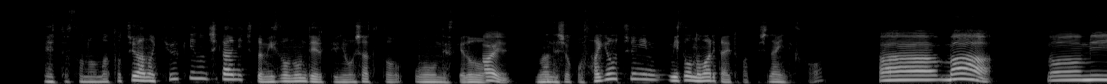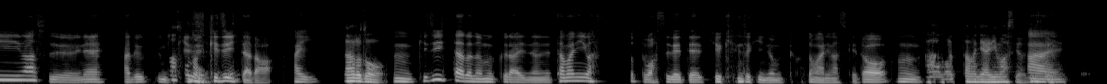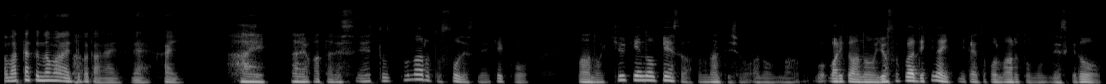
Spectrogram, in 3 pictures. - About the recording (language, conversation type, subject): Japanese, advice, 短い休憩で集中力と生産性を高めるにはどうすればよいですか？
- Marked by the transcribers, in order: other noise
